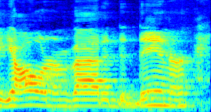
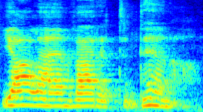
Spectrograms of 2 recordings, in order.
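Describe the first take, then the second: First: Rhotic mountain Southern accent, hard R; Appalachian Southern accent demo. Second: Non-rhotic plantation Southern accent, R dropped; non-rhotic Southern accent demo. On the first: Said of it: "So they're gonna say". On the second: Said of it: "So they'll say". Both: Shown as a demonstration.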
